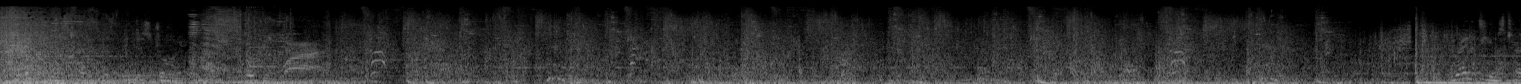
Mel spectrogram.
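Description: Magic blasts and weapon hits clash rapidly in a video game battle.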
